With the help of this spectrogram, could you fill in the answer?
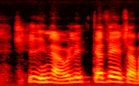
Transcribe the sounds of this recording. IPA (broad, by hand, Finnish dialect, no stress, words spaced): siːnæ olih kæten̞sæp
